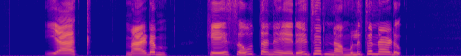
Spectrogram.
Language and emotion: Telugu, disgusted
